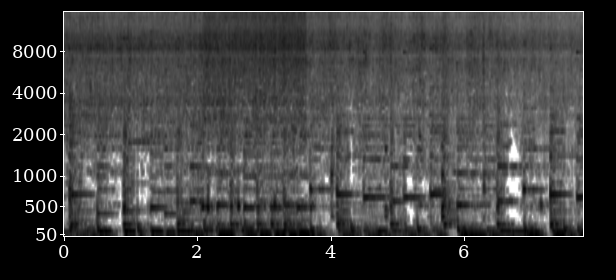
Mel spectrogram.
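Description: Diced red onion and garlic sizzling as they fry in a pot, a steady high hiss, with background music carrying a repeating bass line underneath.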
